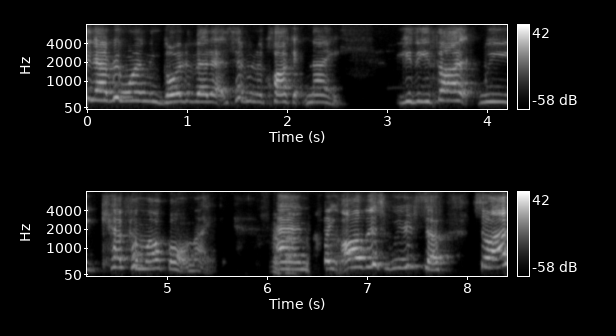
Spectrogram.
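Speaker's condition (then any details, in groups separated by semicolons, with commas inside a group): Cerebral palsy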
